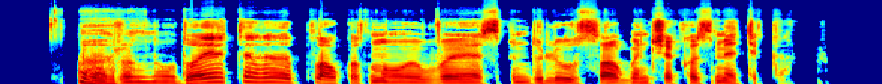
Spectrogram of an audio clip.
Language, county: Lithuanian, Alytus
